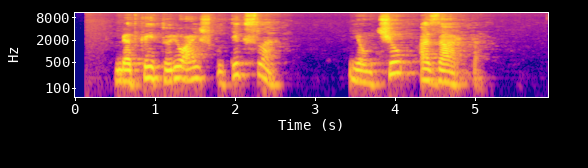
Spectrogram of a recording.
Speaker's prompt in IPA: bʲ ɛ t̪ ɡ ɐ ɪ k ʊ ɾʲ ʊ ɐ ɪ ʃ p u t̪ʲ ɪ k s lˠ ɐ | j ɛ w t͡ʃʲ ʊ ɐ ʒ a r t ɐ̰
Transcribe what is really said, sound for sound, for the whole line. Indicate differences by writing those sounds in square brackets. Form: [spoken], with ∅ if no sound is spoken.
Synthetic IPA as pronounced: bʲ ɛ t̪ [k] ɐ ɪ [t] ʊ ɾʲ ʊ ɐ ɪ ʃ [k] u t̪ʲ ɪ k s lˠ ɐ | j ɛ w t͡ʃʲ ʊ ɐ [z] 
